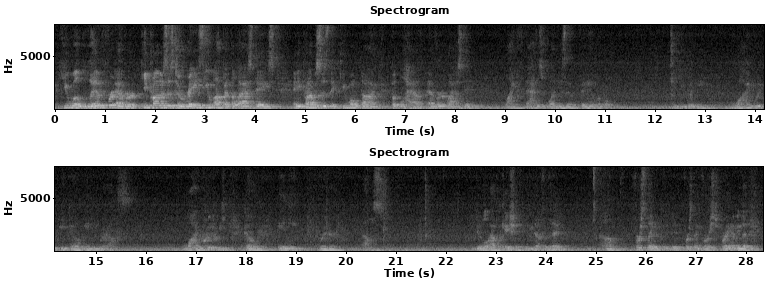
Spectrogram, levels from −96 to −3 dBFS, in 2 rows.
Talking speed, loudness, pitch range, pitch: 145 wpm, -39 LUFS, 120-145 Hz, 130 Hz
